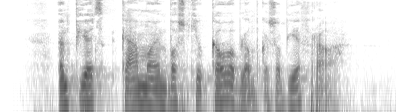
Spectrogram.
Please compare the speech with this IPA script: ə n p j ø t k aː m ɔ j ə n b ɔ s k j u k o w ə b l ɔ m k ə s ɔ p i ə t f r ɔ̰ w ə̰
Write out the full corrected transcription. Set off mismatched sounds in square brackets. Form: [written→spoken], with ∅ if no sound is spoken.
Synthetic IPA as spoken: ə n p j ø t k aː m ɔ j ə n b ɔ s k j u k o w ə b l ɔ m k ə s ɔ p [i→j] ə [t→∅] f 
